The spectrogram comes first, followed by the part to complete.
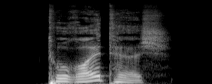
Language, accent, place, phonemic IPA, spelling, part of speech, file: German, Germany, Berlin, /toˈʁɔɪ̯tɪʃ/, toreutisch, adjective, De-toreutisch.ogg
- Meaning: toreutic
